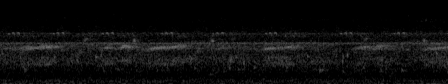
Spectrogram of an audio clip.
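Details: Frogs croaking at a lake: a dense chorus of raspy, pulsing calls swells roughly once a second over a steady high background drone, with no other clear sounds.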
